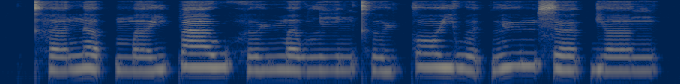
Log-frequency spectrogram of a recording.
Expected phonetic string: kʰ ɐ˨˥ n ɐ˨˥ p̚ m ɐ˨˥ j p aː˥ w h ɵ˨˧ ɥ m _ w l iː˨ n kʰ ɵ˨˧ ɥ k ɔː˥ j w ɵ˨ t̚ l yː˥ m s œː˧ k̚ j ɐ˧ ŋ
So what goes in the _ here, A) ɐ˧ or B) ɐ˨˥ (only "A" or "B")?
A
